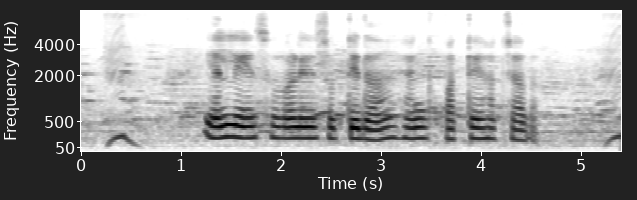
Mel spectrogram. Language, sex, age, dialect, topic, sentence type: Kannada, male, 18-24, Dharwad Kannada, agriculture, question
